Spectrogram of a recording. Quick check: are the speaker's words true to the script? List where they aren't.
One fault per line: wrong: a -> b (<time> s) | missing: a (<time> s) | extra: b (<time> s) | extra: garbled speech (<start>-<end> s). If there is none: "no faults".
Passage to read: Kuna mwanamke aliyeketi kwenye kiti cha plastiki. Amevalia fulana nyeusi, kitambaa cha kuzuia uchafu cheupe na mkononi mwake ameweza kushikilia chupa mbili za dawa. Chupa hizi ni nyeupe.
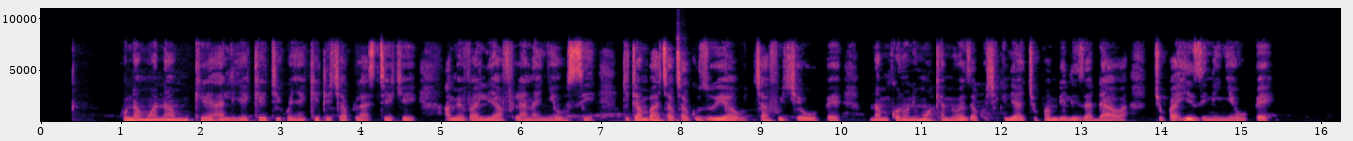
extra: cha (7.9 s)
